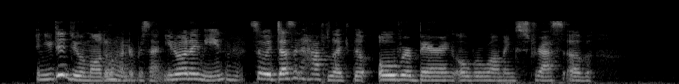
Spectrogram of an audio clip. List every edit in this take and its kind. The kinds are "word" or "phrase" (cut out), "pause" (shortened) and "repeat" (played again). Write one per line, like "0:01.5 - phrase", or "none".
0:02.4 - pause
0:03.3 - word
